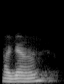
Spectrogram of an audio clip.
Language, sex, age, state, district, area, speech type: Odia, male, 18-30, Odisha, Nabarangpur, urban, conversation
